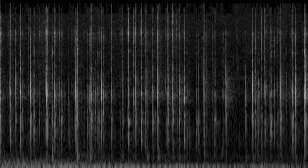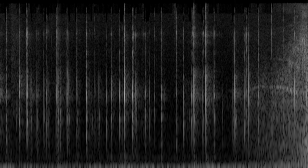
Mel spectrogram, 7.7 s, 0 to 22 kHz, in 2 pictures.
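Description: Keys clatter on an inexpensive 35-euro computer keyboard in quick, uneven bursts of close, crisp clicks with short pauses, and no voices are present.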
